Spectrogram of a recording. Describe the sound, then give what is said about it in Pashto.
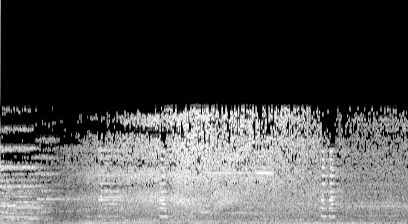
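A car pulling over to the roadside: a loud, steady engine rumble and road noise fill the whole stretch, with a few short horn toots rising above it. “استاده موټر دې لږ چنډې ته ودروه.”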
